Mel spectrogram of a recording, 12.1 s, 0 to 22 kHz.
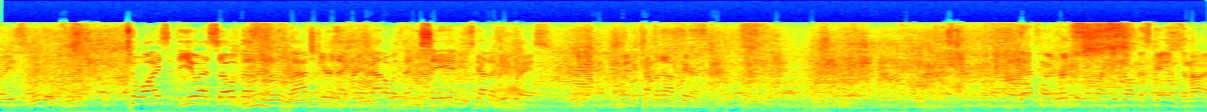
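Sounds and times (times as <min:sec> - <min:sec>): racing motorcycle engines: 0:00.0 - 0:12.0.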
